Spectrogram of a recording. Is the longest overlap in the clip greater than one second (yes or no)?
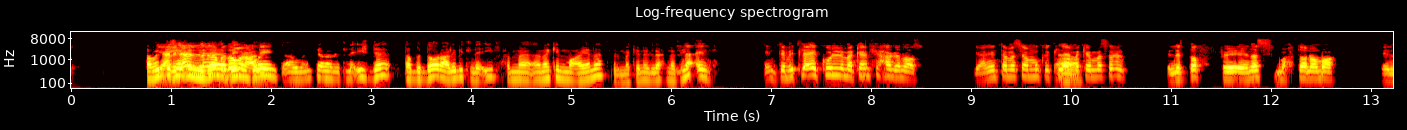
yes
